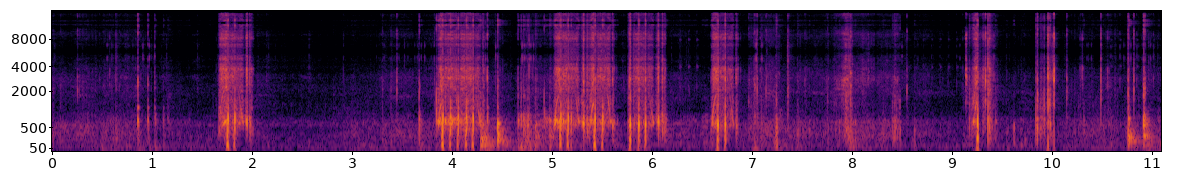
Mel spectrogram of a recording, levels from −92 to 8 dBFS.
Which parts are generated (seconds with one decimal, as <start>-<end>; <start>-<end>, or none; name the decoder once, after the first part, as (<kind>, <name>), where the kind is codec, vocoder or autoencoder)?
0.4-1.4 (vocoder, BigVGAN v2); 1.9-4.6; 5.2-9.7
